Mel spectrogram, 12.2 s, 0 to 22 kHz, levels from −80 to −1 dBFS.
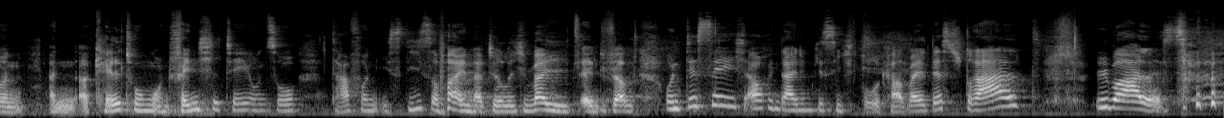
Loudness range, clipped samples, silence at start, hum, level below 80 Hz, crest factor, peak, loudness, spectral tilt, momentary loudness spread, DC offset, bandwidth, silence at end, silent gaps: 5 LU; under 0.1%; 0 s; none; -70 dBFS; 18 dB; -6 dBFS; -24 LUFS; -4.5 dB/octave; 14 LU; under 0.1%; 16 kHz; 0 s; none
